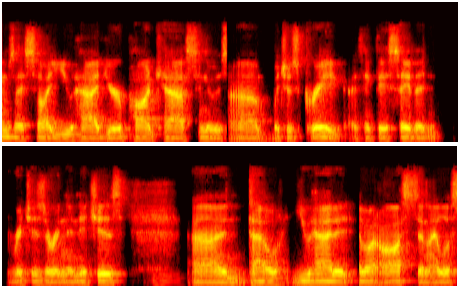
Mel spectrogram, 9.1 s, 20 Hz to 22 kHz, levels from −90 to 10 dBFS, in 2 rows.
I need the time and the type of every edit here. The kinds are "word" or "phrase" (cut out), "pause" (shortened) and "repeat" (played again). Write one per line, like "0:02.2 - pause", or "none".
0:02.2 - phrase
0:07.0 - word
0:08.1 - word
